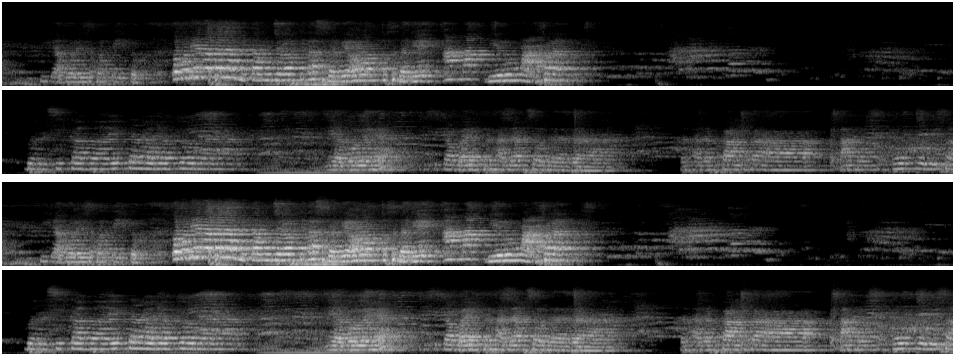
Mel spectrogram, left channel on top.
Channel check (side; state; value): left; quieter; 5.5 dB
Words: Tidak boleh seperti itu. Kemudian apa lagi tanggung jawab kita sebagai orang tua, sebagai anak di rumah? Apa lagi? Bersikap baik terhadap saudara. Ya boleh ya. Bersikap baik terhadap saudara, terhadap kakak atau sepupu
